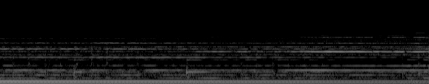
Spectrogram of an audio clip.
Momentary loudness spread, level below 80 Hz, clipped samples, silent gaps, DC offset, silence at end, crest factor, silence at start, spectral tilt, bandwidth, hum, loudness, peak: 5 LU; -46 dBFS; under 0.1%; none; under 0.1%; 0 s; 12 dB; 0 s; -9 dB/octave; 5.2 kHz; none; -42 LUFS; -30 dBFS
